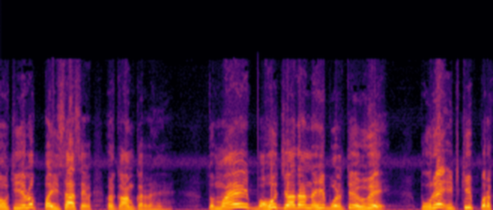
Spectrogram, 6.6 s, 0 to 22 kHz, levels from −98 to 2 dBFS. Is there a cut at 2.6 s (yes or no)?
no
